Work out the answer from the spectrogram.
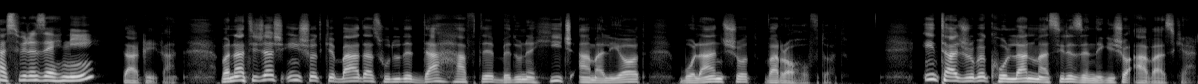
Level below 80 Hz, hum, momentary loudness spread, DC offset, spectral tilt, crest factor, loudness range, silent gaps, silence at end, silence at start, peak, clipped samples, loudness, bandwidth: -46 dBFS; none; 10 LU; under 0.1%; -5.5 dB/octave; 18 dB; 3 LU; 1.15-1.21 s; 0.05 s; 0 s; -2 dBFS; under 0.1%; -20 LUFS; 12 kHz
